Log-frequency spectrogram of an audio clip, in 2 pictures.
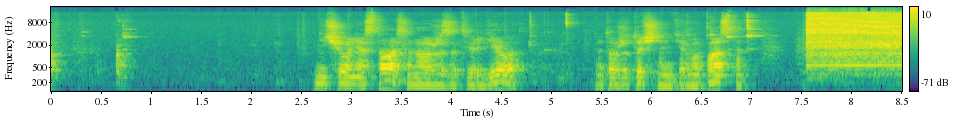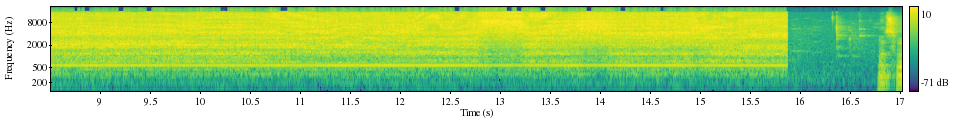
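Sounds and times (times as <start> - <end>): vacuum cleaner running: 7.6 - 15.9.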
